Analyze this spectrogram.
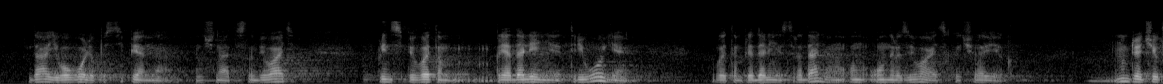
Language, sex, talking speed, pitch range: Russian, male, 130 wpm, 100-115 Hz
